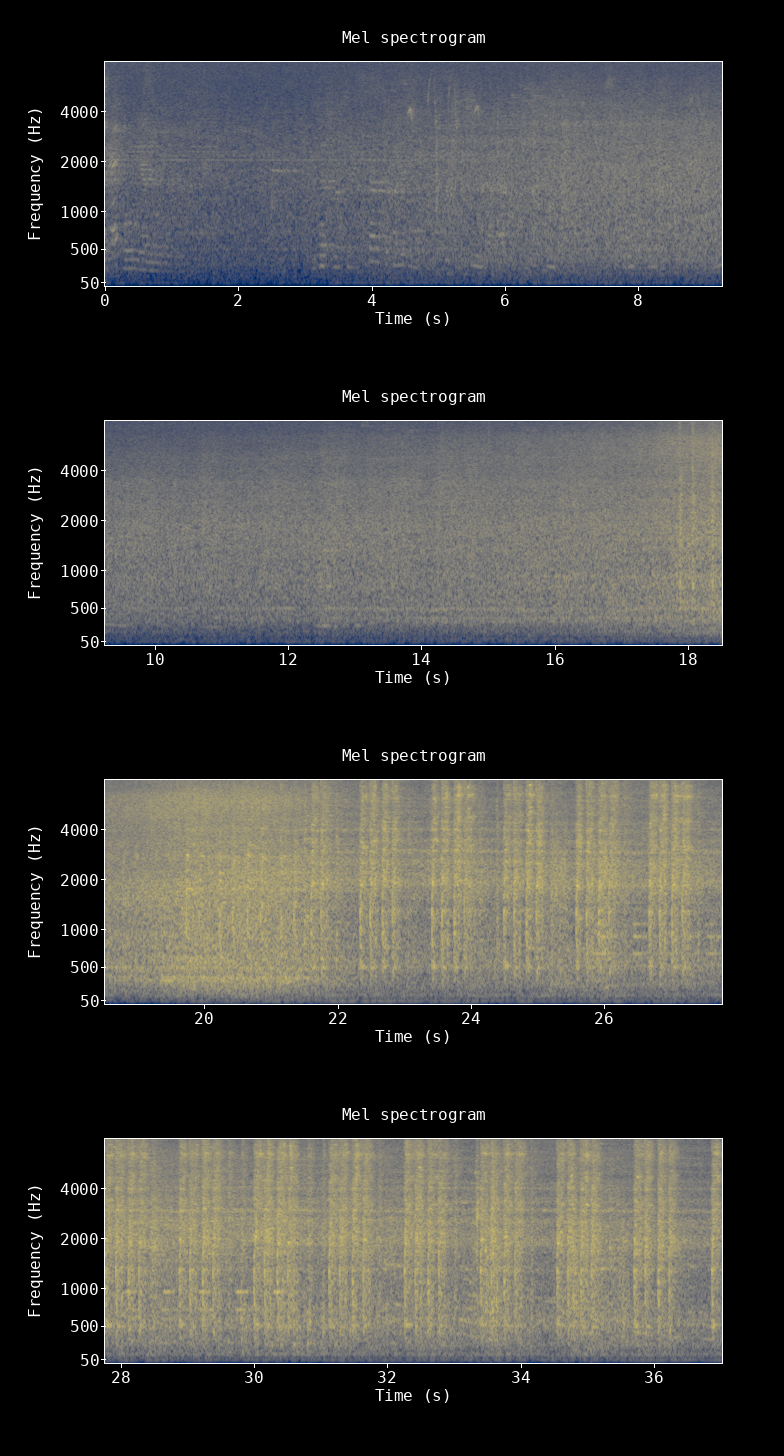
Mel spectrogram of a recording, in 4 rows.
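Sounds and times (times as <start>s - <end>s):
wheels clickety-clack on rail joints: 17.8s - 37.0s.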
